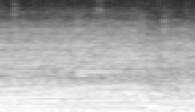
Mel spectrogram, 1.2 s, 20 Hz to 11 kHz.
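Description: A Royal Enfield Himalayan 450 motorcycle engine roars steadily and loud, a continuous deep drone with layered harmonics, its pitch shifting slightly near the end while riding through a quiet forest road.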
